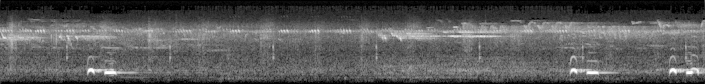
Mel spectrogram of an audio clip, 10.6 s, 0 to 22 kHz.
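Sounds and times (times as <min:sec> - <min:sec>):
faint background hiss: 0:00.0 - 0:10.5
common cuckoo Cuculus canorus calling: 0:01.0 - 0:02.6, 0:08.5 - 0:10.5.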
